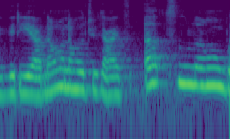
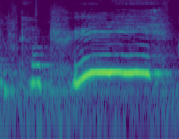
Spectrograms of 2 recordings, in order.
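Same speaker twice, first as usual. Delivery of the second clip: much higher, much louder, slow and gushing; delighted squeal; 13 semitones higher, 9 dB louder, slower than usual. Real, not acted. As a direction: squeal over something adorable. Delighted reaction to case color.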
